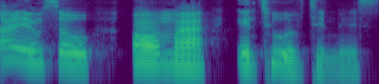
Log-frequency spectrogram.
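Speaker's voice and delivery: slow, loud, deliberate over-enunciation of every syllable. Imitating how t.i. talks, t.i. impression enunciating every syllable. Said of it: "why do you have to enunciate every fucking syllable".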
